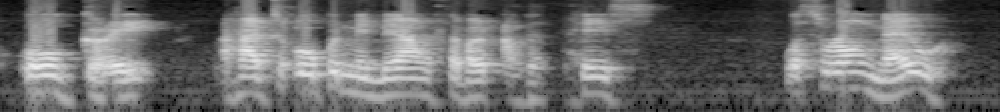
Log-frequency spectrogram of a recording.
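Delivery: put-on solid Scottish accent. A player voices a character after the wagon breaks down, in a Scottish accent. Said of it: "good Scottish accent".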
